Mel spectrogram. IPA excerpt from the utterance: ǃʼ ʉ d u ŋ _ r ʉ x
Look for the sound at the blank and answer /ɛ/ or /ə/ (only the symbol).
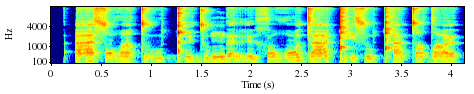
ə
